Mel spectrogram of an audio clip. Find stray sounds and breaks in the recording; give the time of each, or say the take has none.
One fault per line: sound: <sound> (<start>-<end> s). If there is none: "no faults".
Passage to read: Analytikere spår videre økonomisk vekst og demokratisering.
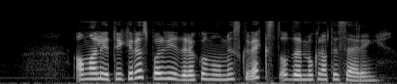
no faults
